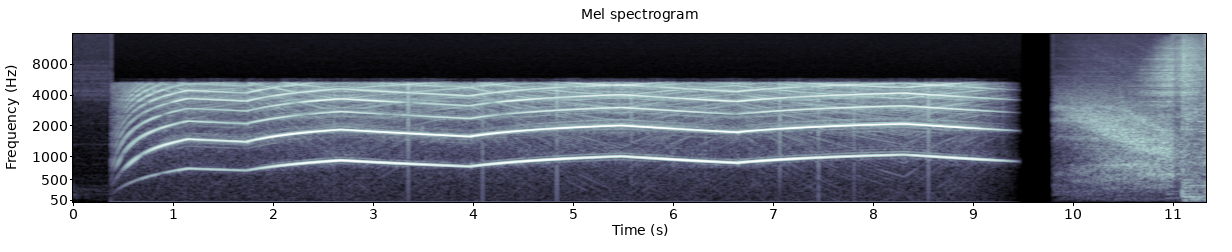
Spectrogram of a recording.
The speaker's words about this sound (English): When you hear those sirens, do you say to yourself, Wish I could do that.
